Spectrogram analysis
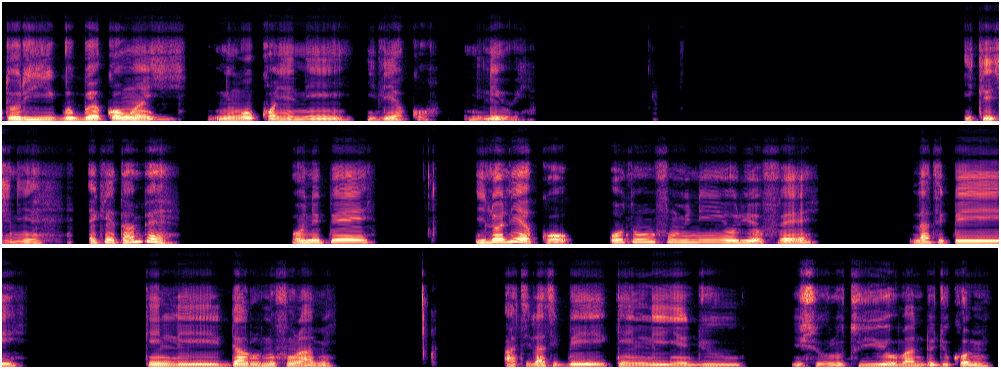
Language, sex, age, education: Yoruba, male, 46-60, tertiary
